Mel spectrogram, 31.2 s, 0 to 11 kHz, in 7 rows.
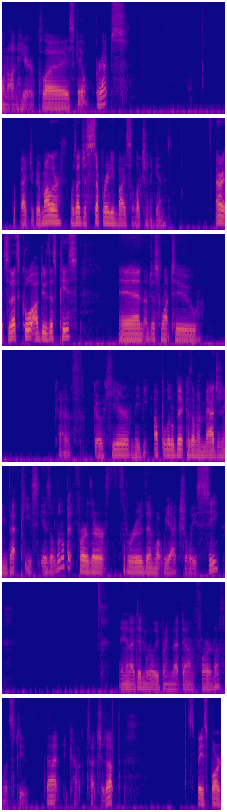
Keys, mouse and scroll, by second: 0.6 ctrl+a, 2.5 right click, 2.7 Tab, 3.1 right click, 3.9 q, 5.4-5.7 scroll.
